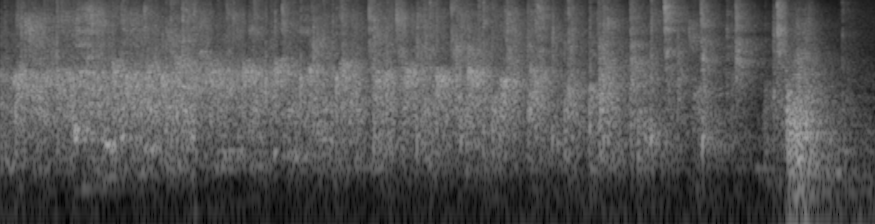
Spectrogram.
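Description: Audience applauding, a dense clapping that thins out near the end.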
